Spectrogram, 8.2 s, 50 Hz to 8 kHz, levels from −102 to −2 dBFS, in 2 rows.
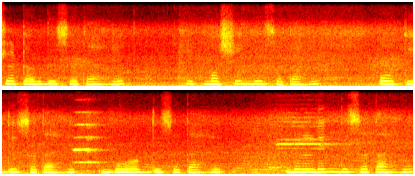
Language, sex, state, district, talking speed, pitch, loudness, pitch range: Marathi, female, Maharashtra, Solapur, 115 wpm, 260 Hz, -16 LUFS, 255-270 Hz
